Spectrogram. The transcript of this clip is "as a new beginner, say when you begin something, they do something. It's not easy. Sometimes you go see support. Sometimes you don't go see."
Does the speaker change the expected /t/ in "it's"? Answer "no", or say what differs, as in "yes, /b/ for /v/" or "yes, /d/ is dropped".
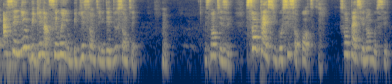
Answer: no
